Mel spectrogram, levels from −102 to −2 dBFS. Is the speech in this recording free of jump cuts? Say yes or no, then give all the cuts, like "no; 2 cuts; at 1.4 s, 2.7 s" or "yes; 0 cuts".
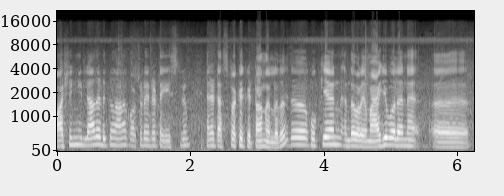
no; 1 cut; at 3.5 s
